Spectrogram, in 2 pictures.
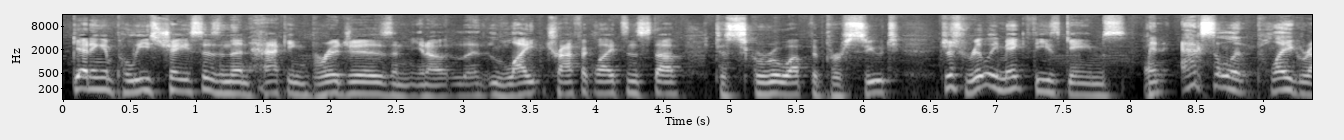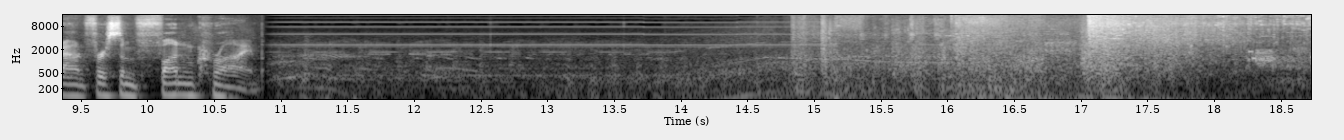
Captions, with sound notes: getting in police chases and then hacking bridges and, you know, traffic lights and stuff to screw up the pursuit just really make these games an excellent playground for some fun crime. (audio whines) (car crashes)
